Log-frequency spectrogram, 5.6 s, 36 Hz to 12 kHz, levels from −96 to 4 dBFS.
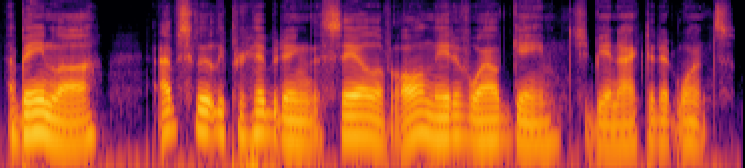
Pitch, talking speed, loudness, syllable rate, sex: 105 Hz, 185 wpm, -17 LUFS, 5.9 syllables/s, male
